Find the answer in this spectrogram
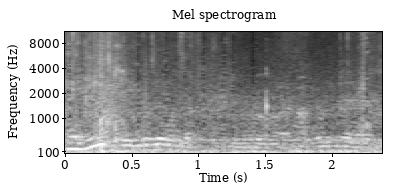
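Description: A person's wordless voice: a low tone that rises in pitch just after the start, then holds with a wavering pitch for about a second.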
